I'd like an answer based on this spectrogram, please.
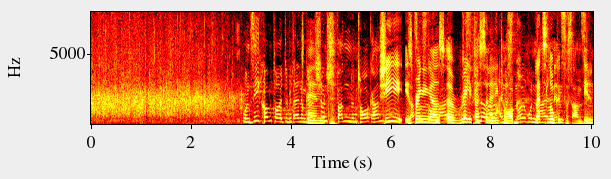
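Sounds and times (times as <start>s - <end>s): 
audience applause for a speaker at a tech conference: 0.0s - 3.3s
speech: 3.0s - 10.0s.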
